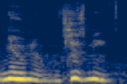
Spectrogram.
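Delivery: mock angry, insistent, loud retort. Retelling a restaurant incident, voicing a man's reply to another diner, imitating an angry man. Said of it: "He was like still pissed".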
